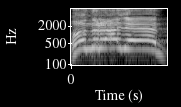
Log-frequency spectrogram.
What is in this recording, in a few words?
inform killfirm infantry, battlechatter ru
